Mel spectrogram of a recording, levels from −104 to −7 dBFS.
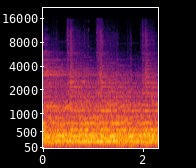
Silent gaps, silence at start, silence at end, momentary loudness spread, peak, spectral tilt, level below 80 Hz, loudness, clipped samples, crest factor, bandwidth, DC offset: none; 0 s; 0 s; 2 LU; -8 dBFS; -8.5 dB/octave; -54 dBFS; -22 LUFS; under 0.1%; 12 dB; 10 kHz; under 0.1%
